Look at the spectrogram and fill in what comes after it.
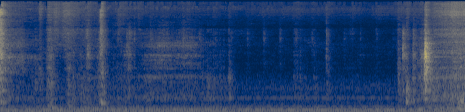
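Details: Yamaha Virago rear wheel refitted after fixing a metallic squeak found when the wheel was first fitted: only a soft, steady whir as it spins freely, no metallic ringing or rubbing.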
